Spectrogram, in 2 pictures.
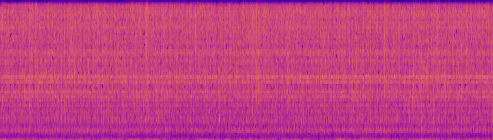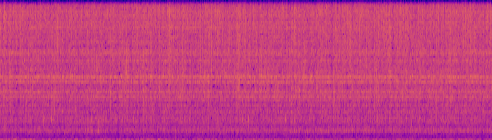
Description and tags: Sound of boiling water.
Bubbles, Boiling, Cooking, Tea, Splash, Water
